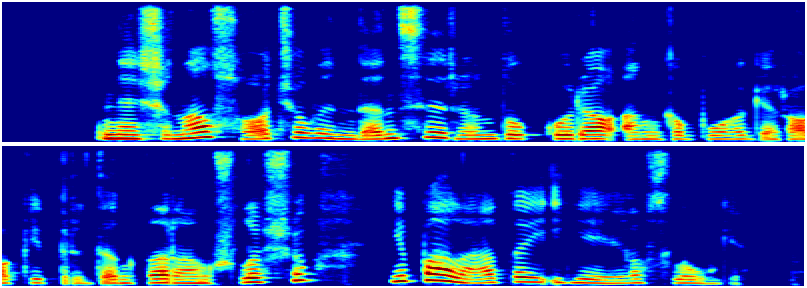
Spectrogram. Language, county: Lithuanian, Šiauliai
